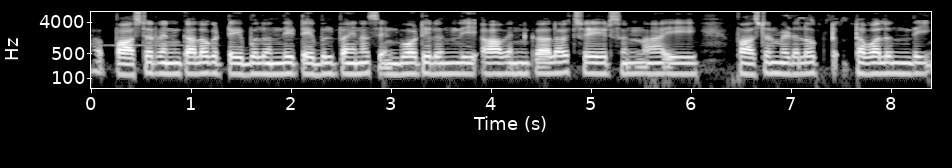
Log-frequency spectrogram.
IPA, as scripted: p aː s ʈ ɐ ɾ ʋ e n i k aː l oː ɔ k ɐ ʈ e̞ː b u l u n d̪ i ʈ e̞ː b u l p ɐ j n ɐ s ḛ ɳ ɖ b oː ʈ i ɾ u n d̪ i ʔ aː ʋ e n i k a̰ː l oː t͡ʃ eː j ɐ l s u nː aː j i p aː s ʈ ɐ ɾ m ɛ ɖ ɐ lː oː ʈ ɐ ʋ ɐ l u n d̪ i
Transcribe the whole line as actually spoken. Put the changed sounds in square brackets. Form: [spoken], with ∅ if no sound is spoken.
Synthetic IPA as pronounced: p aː s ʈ ɐ ɾ ʋ e n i k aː l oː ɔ k ɐ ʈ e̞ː b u l u n d̪ i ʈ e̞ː b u l p ɐ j n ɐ s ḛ ɳ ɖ b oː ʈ i [l] u n d̪ i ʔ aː ʋ e n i k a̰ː l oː t͡ʃ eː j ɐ [ɾ] s u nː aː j i p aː s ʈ ɐ ɾ m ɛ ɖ ɐ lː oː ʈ ɐ ʋ ɐ l u n d̪ i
